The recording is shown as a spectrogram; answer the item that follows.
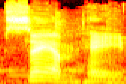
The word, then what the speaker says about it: Samhain: Though speaking of Part 2, that's where the supernatural really started to enter the series, with the Curse of Samhain, or Samhain as the movie pronounces it, which apparently drives Michael to kill his family.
